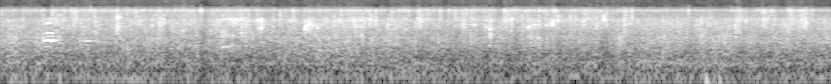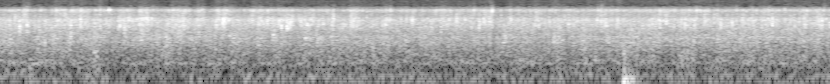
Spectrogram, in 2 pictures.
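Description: Steady heavy rain falling, an even hiss with many small drop ticks. There is a brief louder sound about half a second in and a short low thump near the end.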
